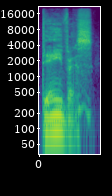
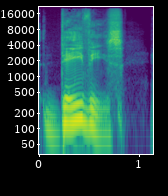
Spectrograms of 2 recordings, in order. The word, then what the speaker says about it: Davies: Now, I've heard that their last name should actually be pronounced Davis. But here in America, for literally decades, it's been pronounced Davies.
